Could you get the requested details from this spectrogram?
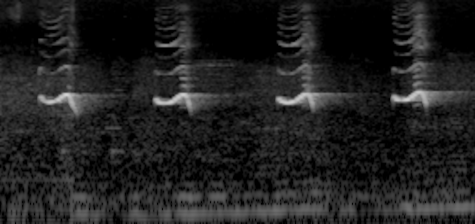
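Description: An Asian Koel gives four clear, fluty calls, each a rising two-part whistle repeated about every second and a half, over a faint low hum.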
